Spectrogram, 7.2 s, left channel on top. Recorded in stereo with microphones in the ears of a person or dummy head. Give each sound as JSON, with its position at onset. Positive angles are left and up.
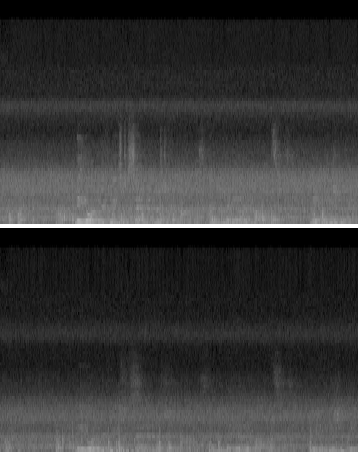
{"t": 1.5, "sound": "a woman speaking", "side_deg": 80, "distance_m": 1.0}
